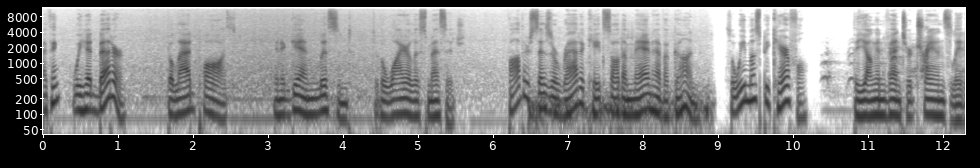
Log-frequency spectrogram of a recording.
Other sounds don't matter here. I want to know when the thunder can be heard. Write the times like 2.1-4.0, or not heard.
6.5-8.9.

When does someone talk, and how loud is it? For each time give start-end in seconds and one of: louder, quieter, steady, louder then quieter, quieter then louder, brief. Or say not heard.
0.0-12.2 steady.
